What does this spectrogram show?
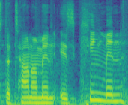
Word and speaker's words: Kingman: All right, so first off, the correct way to pronounce the town I'm in is Kingman, not Kingsman.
